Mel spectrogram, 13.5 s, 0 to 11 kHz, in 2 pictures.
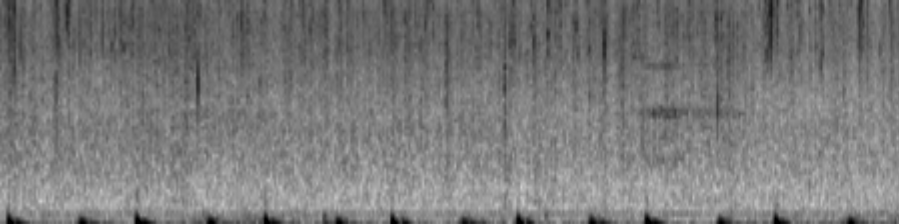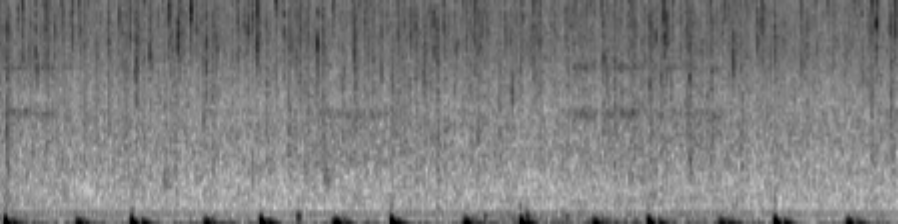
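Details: ASMR sleep-aid loop of a heartbeat with soft breathing and rain ambience: regular soft low thumps at about 62 a minute under steady rain-like noise.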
